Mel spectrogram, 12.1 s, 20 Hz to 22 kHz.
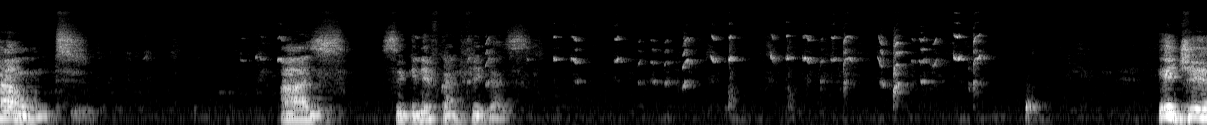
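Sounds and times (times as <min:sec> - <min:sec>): marker squeaking on whiteboard: 0:00.9 - 0:03.0, 0:04.0 - 0:10.4.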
